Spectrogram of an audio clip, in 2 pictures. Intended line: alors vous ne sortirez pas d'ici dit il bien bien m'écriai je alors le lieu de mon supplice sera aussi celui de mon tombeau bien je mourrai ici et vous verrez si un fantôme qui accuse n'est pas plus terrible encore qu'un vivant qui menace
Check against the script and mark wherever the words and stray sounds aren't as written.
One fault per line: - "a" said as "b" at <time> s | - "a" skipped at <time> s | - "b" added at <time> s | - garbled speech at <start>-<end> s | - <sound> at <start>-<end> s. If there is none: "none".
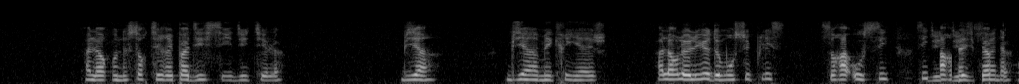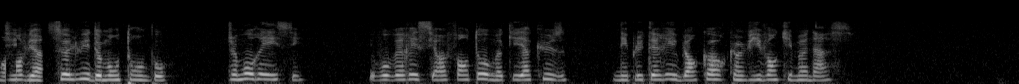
- garbled speech at 9.2-10.6 s
- "bien" skipped at 11.9 s
- "pas" skipped at 16.5 s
